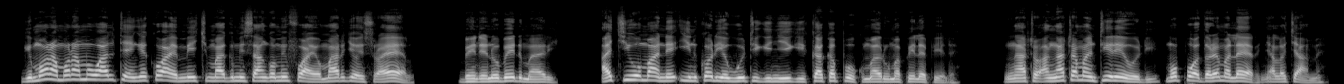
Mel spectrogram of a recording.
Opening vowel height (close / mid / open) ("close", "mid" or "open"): close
